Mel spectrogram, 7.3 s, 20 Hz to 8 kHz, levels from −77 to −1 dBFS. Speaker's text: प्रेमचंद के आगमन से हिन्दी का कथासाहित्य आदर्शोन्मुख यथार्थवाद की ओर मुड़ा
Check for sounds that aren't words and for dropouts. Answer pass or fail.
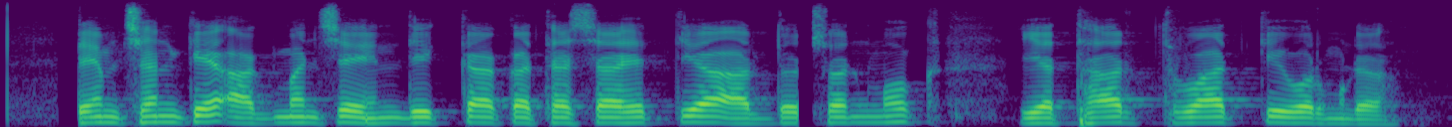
fail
